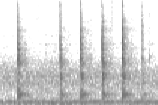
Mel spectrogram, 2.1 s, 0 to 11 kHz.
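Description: Seven light, sharp ticking taps on a metal Springfield script emblem held against the fuel tank of a 2017 Roadmaster motorcycle, tapped to find the fore-and-aft position where its curve matches the tank. Each tap gives a brief clicky rattle rather than a solid knock. The emblem is not seated yet: it rocks and needs to move a little before tapping sounds solid.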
